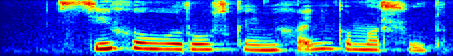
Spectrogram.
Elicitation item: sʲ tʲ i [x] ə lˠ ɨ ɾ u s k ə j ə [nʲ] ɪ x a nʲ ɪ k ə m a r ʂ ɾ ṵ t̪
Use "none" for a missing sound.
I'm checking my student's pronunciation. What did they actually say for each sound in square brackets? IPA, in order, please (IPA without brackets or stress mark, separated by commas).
x, mʲ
